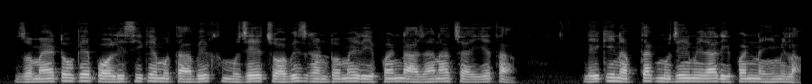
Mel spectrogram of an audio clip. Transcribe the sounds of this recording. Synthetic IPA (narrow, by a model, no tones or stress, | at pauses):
zomɛːʈõkepɔːlɪsikemʊt̪aːbɪqmʊd͡ʒʱet͡ʃɔːbiːs̬ɡʱɐ̃ɳʈõmẽɾiːfə̃ɳɖaːd͡ʒaːnat͡ʃaːɦiet̪ʰaː | leːkɪnɐb̚t̪ɐkmʊd͡ʒʱemeːɾaɾiːfə̃ɳɖnɐɦĩmɪlaː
